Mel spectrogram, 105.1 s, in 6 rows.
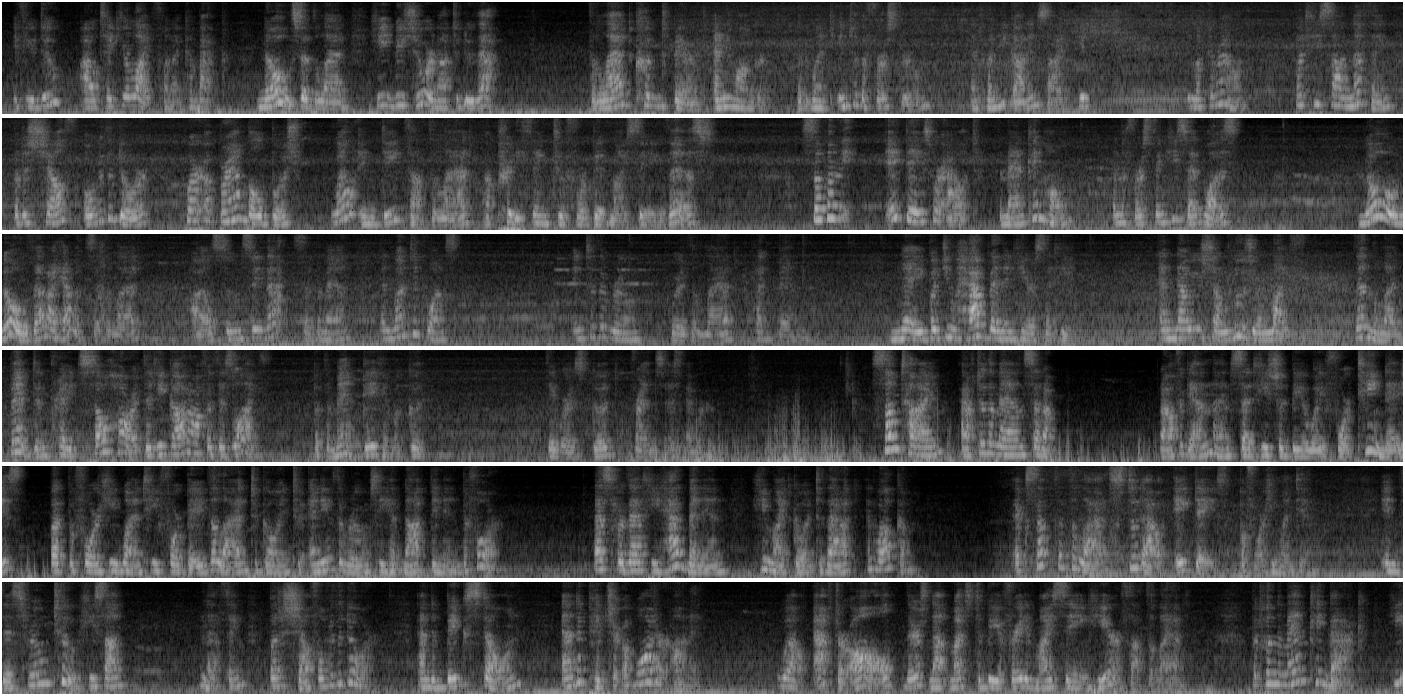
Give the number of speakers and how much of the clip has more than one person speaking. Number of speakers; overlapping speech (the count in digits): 1, no overlap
